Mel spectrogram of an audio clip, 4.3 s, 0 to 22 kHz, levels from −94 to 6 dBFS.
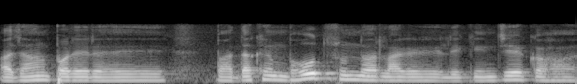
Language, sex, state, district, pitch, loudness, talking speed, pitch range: Maithili, male, Bihar, Madhepura, 130 Hz, -18 LUFS, 195 wpm, 125-145 Hz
